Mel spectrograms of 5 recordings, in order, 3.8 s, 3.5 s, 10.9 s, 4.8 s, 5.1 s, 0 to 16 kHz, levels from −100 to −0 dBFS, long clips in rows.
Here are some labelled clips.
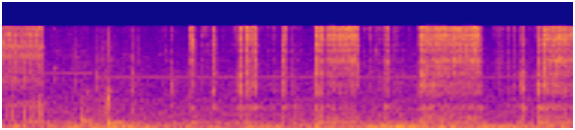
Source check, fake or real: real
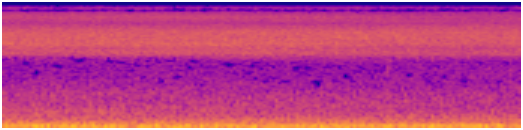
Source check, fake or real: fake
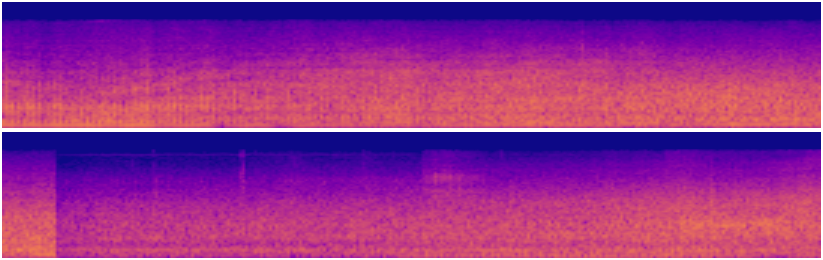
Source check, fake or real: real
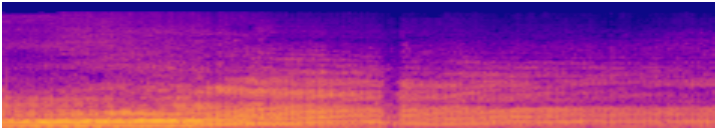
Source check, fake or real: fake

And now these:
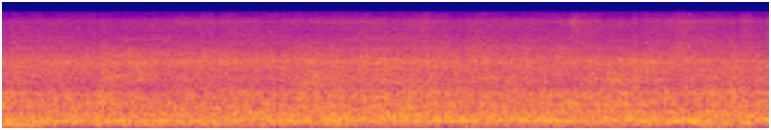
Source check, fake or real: fake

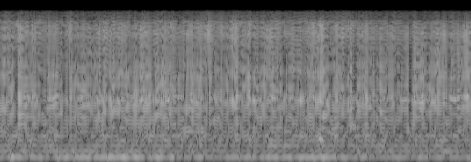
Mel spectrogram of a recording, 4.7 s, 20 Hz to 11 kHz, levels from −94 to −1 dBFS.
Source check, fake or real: fake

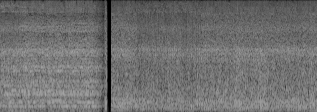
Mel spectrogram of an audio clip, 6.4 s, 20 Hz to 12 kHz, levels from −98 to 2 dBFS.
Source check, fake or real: real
